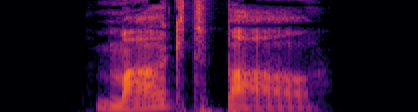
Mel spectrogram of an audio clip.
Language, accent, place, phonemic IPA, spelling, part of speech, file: German, Germany, Berlin, /ˈmaʁktbaːɐ̯/, marktbar, adjective, De-marktbar.ogg
- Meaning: marketable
